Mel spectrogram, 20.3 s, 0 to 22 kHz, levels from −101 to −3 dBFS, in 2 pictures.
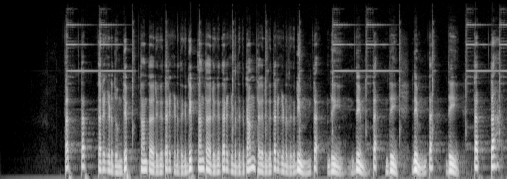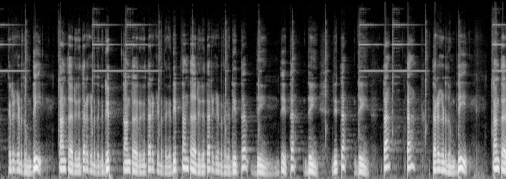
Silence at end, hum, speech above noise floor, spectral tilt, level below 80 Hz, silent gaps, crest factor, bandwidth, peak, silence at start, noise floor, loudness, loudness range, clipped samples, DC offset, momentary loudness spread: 0 s; none; 61 dB; -6.5 dB/octave; -44 dBFS; none; 18 dB; 14.5 kHz; 0 dBFS; 1.3 s; -79 dBFS; -19 LUFS; 2 LU; under 0.1%; 0.1%; 7 LU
